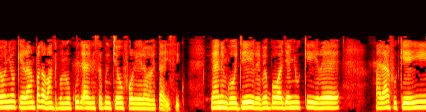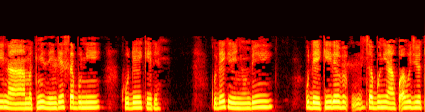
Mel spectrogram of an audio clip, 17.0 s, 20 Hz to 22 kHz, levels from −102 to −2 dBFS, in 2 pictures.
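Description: From start to finish, the speech carries plainly audible MP3 compression damage, likely from encoding at a very low bitrate. Nothing is heard above 5.8 kHz, so the treble is cut off flat. The encoder ran short of bits and dropped weak frequency lines, which flicker in and out between frames. The result sounds watery and swirly, with metallic chirps on s sounds and smeared attacks. The damage level fits roughly 24 kbps.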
